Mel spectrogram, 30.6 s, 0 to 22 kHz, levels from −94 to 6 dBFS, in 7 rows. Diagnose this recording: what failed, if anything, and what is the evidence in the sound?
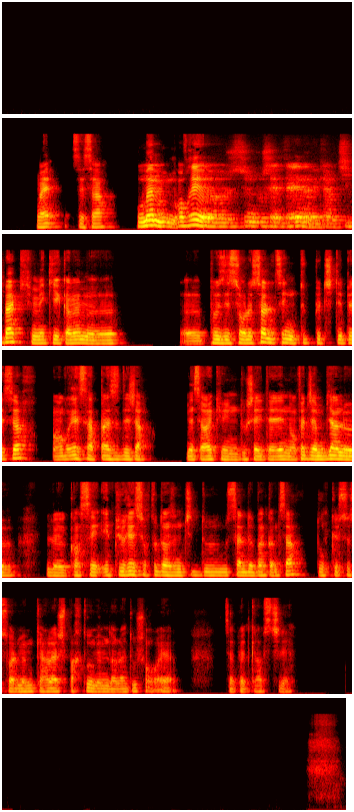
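Between 6.89 s and 8.77 s the speech abruptly goes roomy and hollow, thinner in the bass and about 5 dB quieter, with background noise sitting only around 35 dB below the speech. Then it snaps straight back. That reads as a switch to a distant microphone at the capture stage: the close mic's feed likely dropped out and a farther one, picking up far more room, filled the gap for those two seconds.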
